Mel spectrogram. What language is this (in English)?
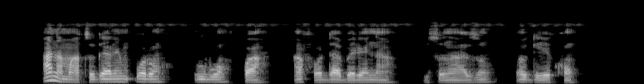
Igbo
